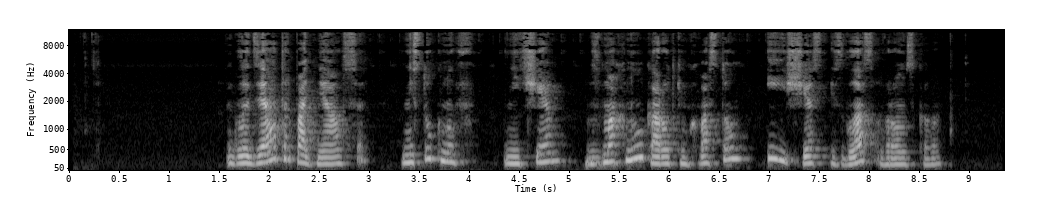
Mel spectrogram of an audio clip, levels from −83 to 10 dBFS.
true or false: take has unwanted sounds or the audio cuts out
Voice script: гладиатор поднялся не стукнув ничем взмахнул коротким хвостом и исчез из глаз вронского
false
